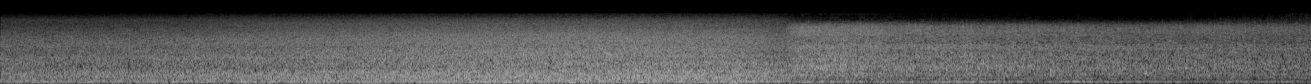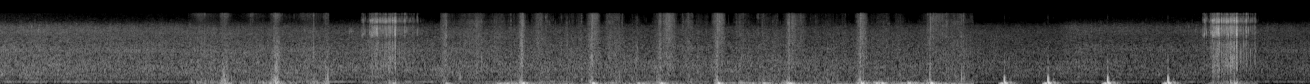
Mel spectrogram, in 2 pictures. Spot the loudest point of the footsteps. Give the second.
25 s.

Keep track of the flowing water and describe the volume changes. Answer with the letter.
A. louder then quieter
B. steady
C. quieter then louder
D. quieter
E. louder
D.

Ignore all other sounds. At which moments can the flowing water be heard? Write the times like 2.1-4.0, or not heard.
0.0-26.1.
